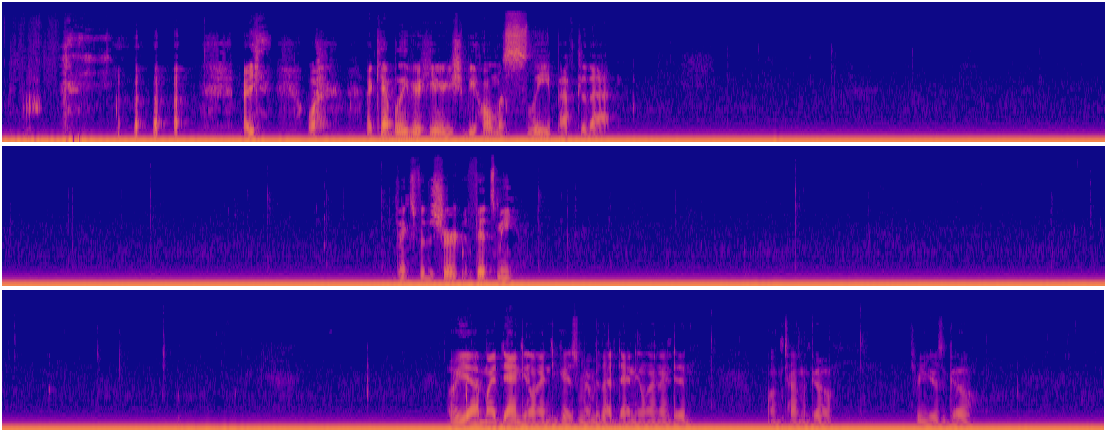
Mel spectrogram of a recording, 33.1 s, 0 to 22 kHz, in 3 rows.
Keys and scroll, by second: 5.8 s.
